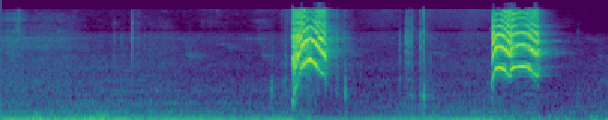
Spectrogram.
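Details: Green parrot giving two loud, harsh, wavering squawks about a second apart, separated by quiet stretches with a faint low hum.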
